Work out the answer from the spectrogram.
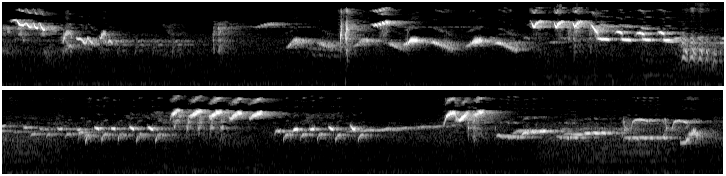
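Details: Caged oriental magpie-robin bred as a fighter bird, singing a full repertoire: varied whistled phrases, rising and falling slurs, and rapid high trills in quick succession, with brief pauses and faint background hum.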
